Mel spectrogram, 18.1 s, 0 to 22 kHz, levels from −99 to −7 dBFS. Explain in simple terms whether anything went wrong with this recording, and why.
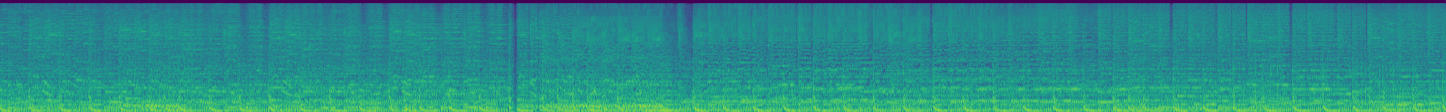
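Several things went wrong. The first runs through the whole clip. A filter restarted on every block, so each short chunk of audio starts with a tiny tick. These ticks blend into a steady buzz near 345 Hz. That fits a 128-sample block. The buzz gets louder and softer with the sound.

From 6.39 to 6.76 s there is repeated packet loss, which gives a robotic sound. Pieces of audio went missing four times, the longest for about 71 ms. Each hole was patched by stretching the last bit of sound. This makes the audio choppy.

From 7.16 to 14.57 s there is a call bitrate drop. The connection could carry less data, so the audio was squeezed much harder. It sounds muffled and rough, and the high tones are gone. It stays at its worst for about 5.3 seconds.

From 15.38 s to the end there is a train of clicks. Sharp pops arrive about seven times a second, at an uneven pace. 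They stand out clearly above the sound. The likely cause is interference from nearby equipment or a faulty connection or power supply.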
